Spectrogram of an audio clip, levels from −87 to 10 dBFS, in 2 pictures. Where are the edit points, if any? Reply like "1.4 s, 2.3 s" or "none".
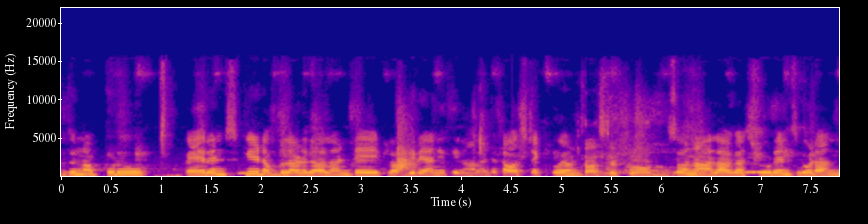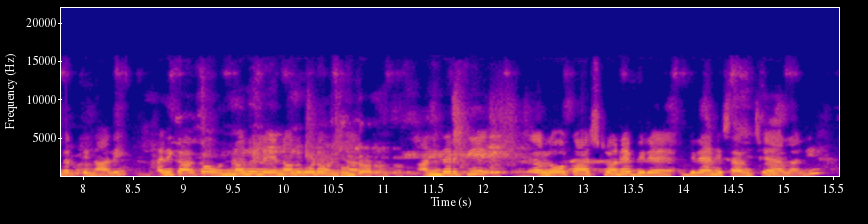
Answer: none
